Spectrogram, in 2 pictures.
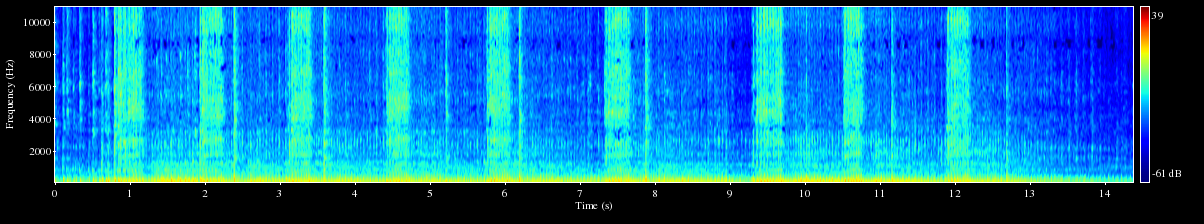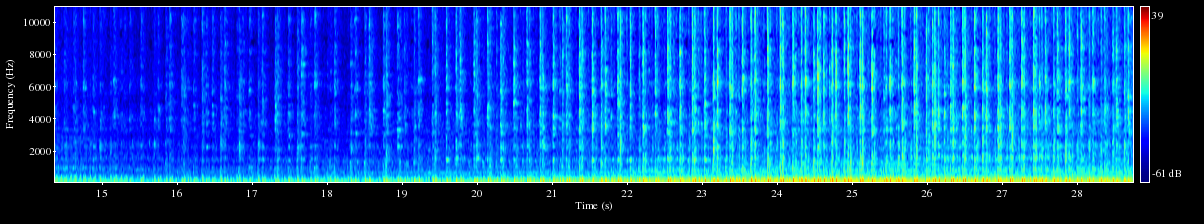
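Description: Honda GX620 air-cooled V-twin engine blipped about nine times in quick succession, the pitch rising and falling with a sharp crack on each rev. It then drops back to a slower idle, and over the last third it is held at a steady, higher speed.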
